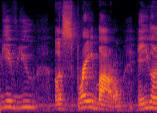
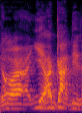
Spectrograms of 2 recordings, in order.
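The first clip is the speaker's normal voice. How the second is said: mock prideful; 4 dB louder than usual. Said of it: "egotistical and prideful".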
